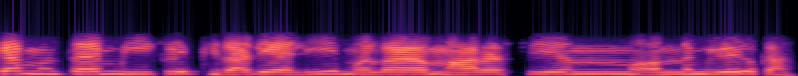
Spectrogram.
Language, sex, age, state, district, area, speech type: Marathi, female, 45-60, Maharashtra, Amravati, rural, conversation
